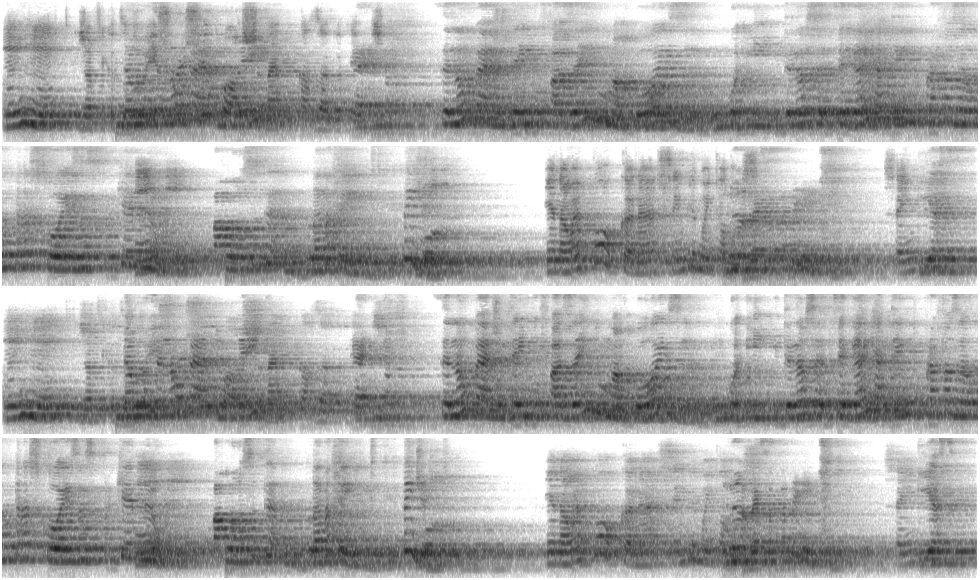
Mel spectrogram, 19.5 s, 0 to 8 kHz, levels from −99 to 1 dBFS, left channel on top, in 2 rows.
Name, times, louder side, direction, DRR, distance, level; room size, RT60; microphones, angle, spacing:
voice 1, 0.0-3.6 11.1-11.6 13.9-14.2 15.2-17.2 18.7-19.2, left 1 dB, 70° left, 2 dB, 1.6 m, -27 dB
voice 2, 1.1-2.6 3.5-4.0 4.4-11.4 11.9-14.1 17.0-18.1 18.9-19.3, right 1 dB, 85° right, 0 dB, 4.1 m, -24 dB
22.5 x 22.5 x 2.6 m, 2.9 s
head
